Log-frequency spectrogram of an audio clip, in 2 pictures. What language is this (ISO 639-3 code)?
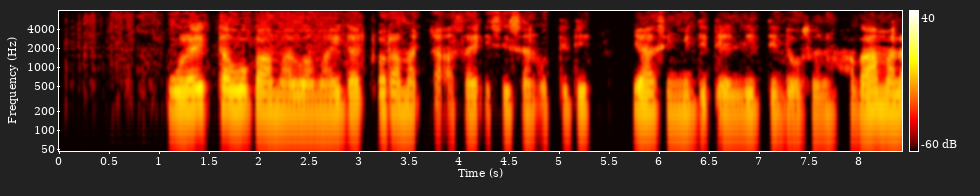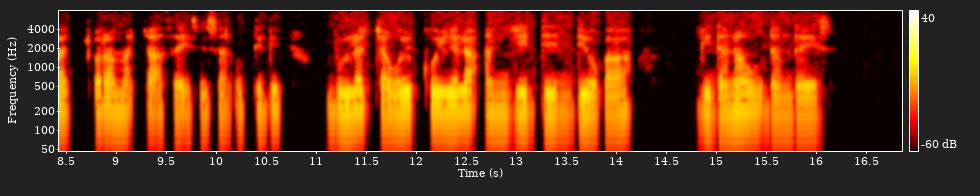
wal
